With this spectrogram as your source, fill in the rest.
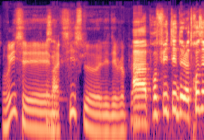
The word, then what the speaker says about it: Maxis: Eh bien, Maxis, c'est ça, comme ça qu'on prononce? Oui, c'est Maxis, les développeurs.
